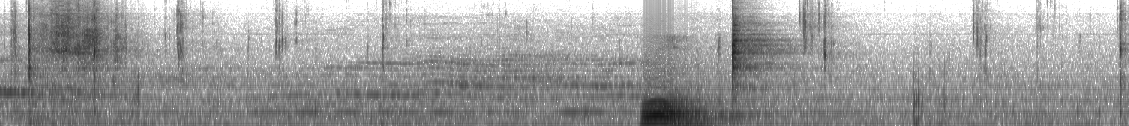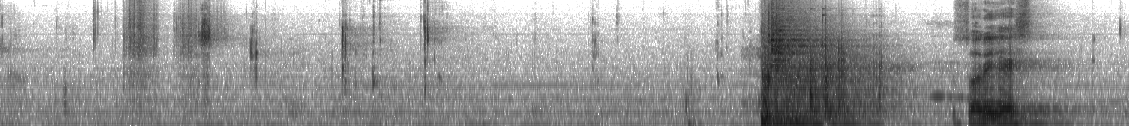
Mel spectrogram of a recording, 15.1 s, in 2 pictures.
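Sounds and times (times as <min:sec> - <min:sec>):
man chewing with mouth smacks: 0:00.8 - 0:02.1, 0:05.3 - 0:12.5.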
